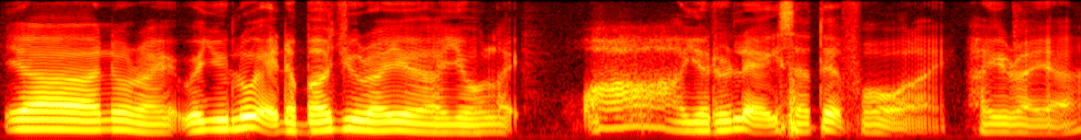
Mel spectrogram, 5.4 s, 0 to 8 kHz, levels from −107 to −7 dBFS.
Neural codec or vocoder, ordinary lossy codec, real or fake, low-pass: none; none; real; none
